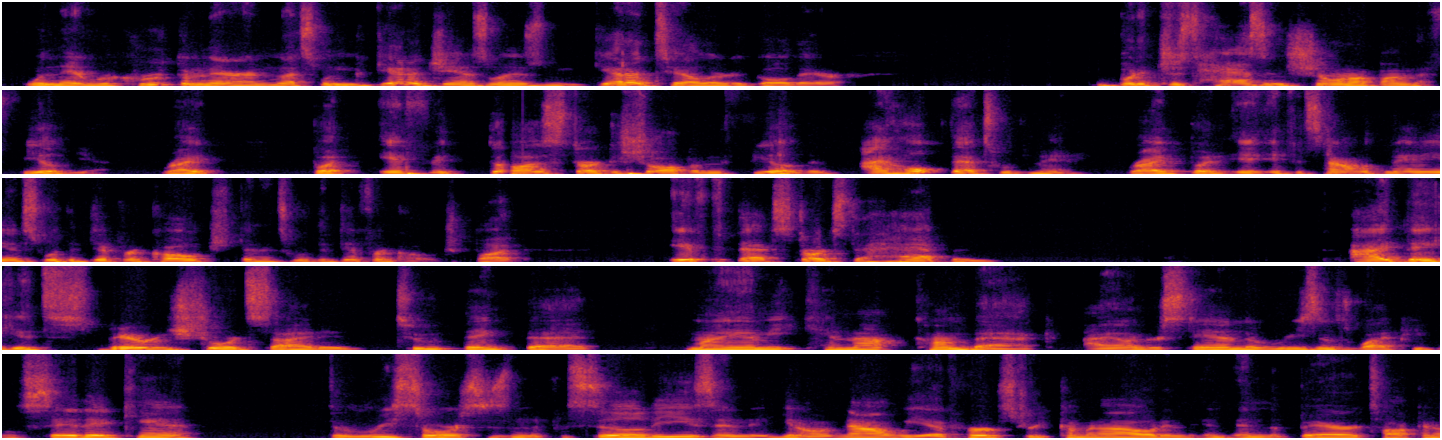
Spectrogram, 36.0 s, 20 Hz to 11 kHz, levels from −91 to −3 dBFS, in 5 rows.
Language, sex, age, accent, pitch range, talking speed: English, male, 40-59, American, 125-155 Hz, 190 wpm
